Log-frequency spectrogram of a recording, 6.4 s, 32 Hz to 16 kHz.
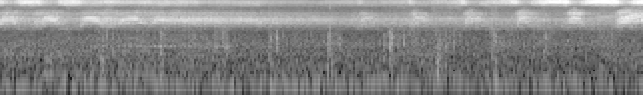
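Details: Cicadas calling in midsummer near Seonbawi, 1 August 2023, clear and hot, on a walk: a constant piercing electric buzz with faint pulsing, louder at the end, with soft steady footsteps beneath.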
